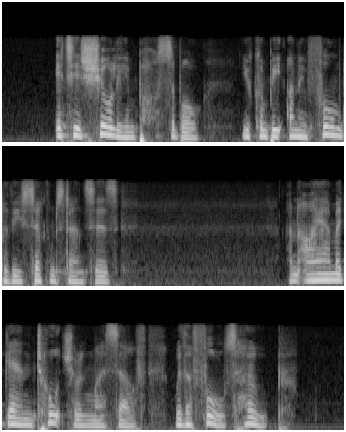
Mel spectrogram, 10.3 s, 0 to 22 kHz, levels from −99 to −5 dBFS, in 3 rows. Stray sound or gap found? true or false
false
